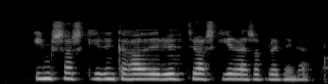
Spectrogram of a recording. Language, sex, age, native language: Icelandic, female, 15, Icelandic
